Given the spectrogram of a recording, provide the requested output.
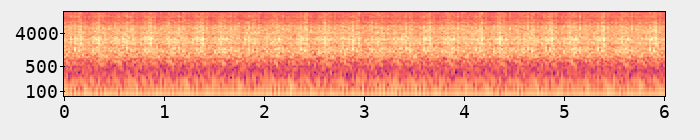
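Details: Diesel truck with VGT turbo at idle: loud uneven lope about one beat per second, missing; appears when lights are switched off or VGT changes, instrument cluster suspected faulty; cause unclear.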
